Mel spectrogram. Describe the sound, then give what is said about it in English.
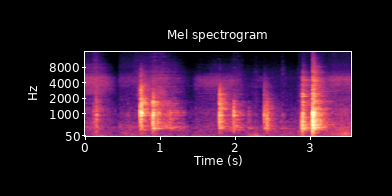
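Sharp knife knocks as a bell pepper is chopped into little bits on a cutting board, coming as a few irregular taps with short pauses between, with no talking. “Like I said, any pepper will do. Chop it up into little bits.”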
